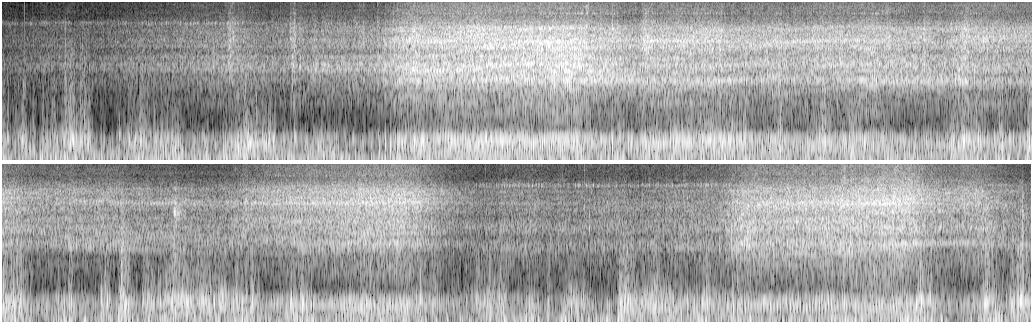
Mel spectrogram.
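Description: Motorcycle engine running under way, its pitch rising and falling with the throttle, with wind rushing over the microphone.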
